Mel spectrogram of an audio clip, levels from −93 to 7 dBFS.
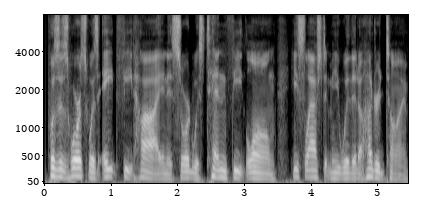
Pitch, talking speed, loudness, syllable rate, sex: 105 Hz, 250 wpm, -19 LUFS, 5.5 syllables/s, male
